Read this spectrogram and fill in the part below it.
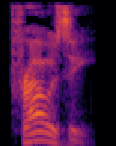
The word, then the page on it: frowsy: British English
